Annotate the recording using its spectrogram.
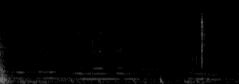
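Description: Faint speech: a brief voice sound at the start, then quieter talk, too faint for words to be made out.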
